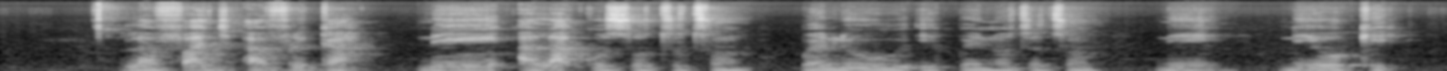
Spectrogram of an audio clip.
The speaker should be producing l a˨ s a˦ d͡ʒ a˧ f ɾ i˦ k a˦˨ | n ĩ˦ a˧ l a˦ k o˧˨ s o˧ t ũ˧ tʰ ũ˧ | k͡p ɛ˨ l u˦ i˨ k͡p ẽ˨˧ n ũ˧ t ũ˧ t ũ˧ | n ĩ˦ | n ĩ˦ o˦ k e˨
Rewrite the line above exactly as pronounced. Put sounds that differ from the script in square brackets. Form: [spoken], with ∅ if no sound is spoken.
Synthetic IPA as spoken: l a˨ [f] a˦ d͡ʒ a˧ f ɾ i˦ k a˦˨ | n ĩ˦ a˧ l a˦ k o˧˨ s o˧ t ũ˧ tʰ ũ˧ | k͡p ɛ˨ l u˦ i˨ k͡p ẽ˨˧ n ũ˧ t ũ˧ t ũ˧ | n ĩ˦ | n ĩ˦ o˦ k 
